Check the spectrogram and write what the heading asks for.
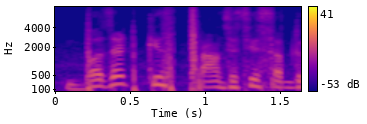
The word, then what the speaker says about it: bougette: तो पता होगा कि आज जो हम ये बजट लिखते हैं, ये फ्रांसीसी शब्द जो है उसका नाम था बूजे। बूजे, हालांकि उसे स्पेलिंग जो लिखते हैं इंग्लिश में वो होता है BOUGETTE।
